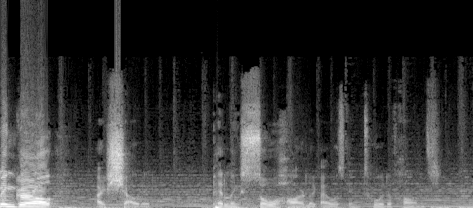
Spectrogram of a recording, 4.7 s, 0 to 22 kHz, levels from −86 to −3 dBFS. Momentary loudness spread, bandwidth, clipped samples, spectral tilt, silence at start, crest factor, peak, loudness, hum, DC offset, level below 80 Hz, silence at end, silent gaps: 22 LU; over 20 kHz; 2%; -3.5 dB/octave; 0 s; 14 dB; 0 dBFS; -11 LUFS; none; under 0.1%; -26 dBFS; 0 s; none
